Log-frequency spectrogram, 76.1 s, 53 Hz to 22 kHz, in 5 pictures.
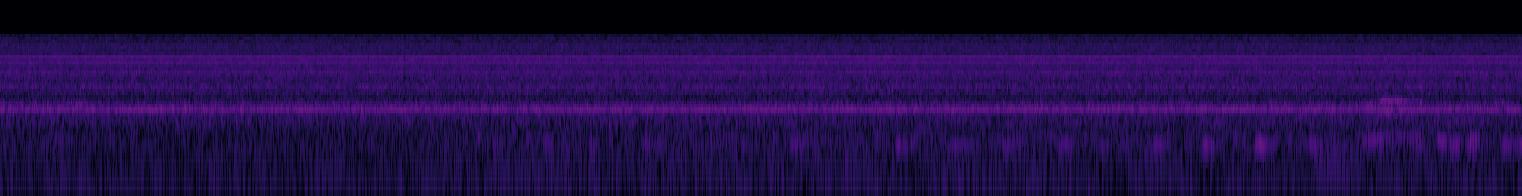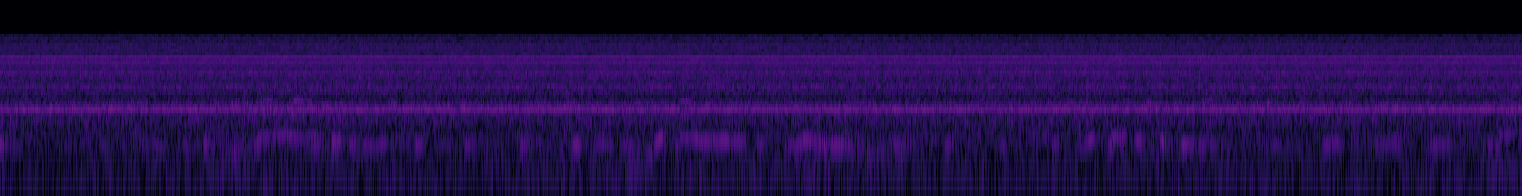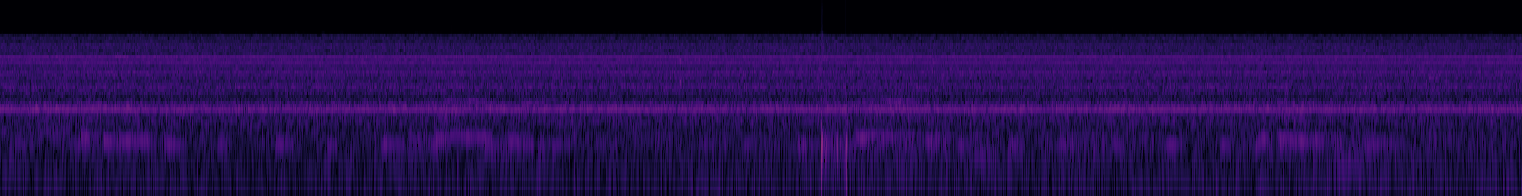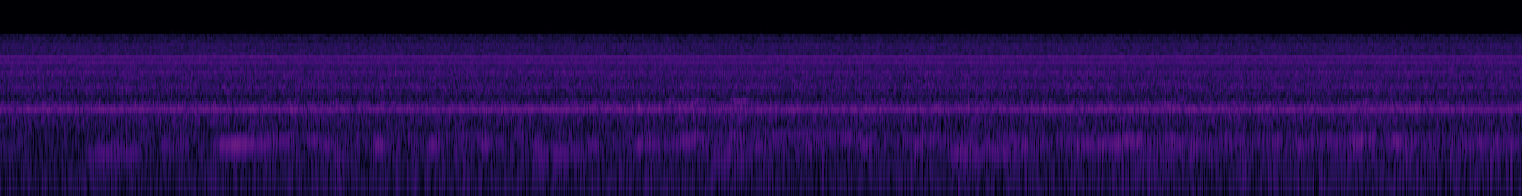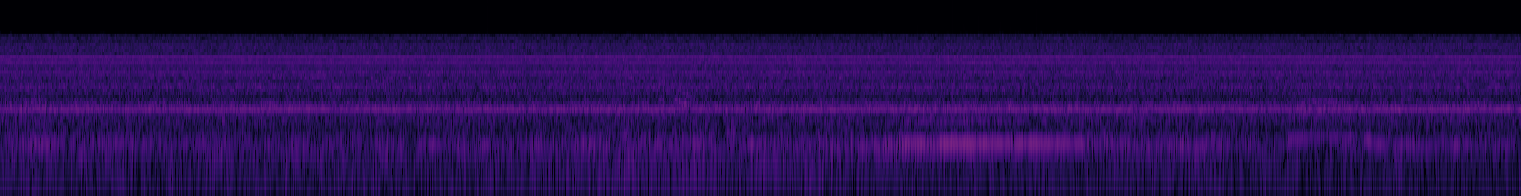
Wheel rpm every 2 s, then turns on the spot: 0, 0, 0, 0, 0, 0, 0, 0, 0, 0, 0, 0, 0, 0, 0, 0, 0, 0, 0, 0, 0, 0, 0, 0, 0, 0, 0, 0, 0, 0, 0, 0, 0, 0, 0, 0, 0, 0.
none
